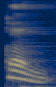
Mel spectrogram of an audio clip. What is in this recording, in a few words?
pain mandarin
